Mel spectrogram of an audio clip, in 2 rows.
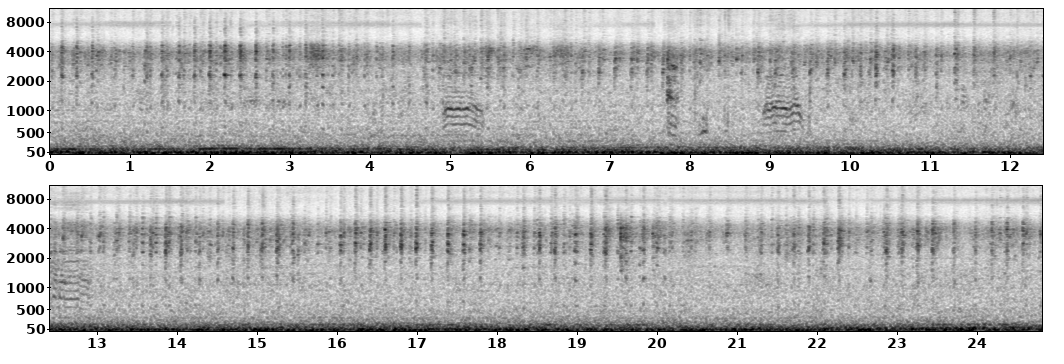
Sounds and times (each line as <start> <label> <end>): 0.0 Bird calls 24.8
